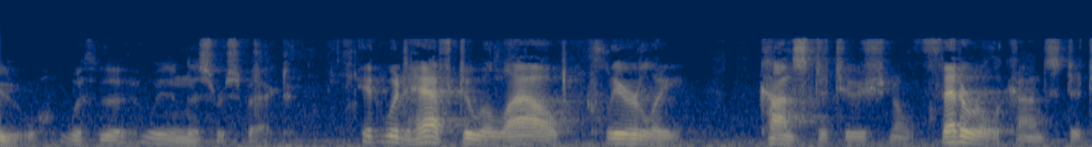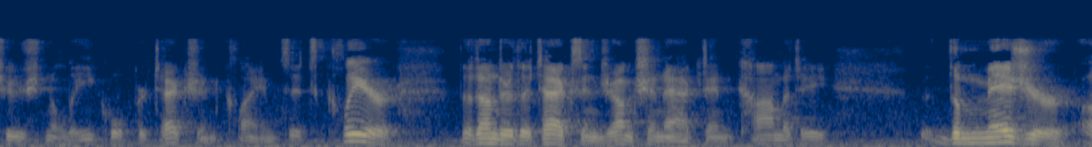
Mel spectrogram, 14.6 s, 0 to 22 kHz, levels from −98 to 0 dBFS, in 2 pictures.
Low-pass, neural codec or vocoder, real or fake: 7.2 kHz; none; real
